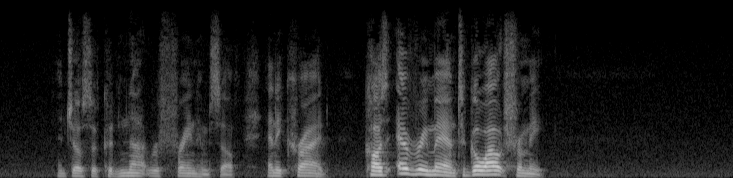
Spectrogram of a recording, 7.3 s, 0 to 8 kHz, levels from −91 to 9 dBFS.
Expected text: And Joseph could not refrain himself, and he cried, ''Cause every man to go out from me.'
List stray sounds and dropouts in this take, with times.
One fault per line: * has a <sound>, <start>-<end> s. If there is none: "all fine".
all fine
